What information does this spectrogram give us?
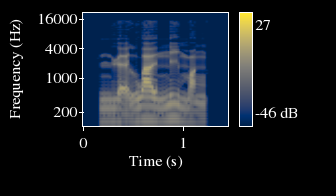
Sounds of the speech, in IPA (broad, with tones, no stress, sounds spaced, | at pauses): n̪ ɥ ɛ̰˨˩ l w a˥˧ ɪ̯ n̪ i˥˩ m ɑ˩ ŋ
